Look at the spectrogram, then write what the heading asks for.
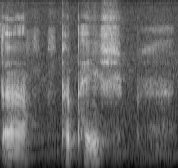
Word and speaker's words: Papaiz: Looked it up, I guess it's pronounced puh-paysh, something similar to that.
